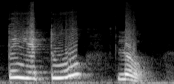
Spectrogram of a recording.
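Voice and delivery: तू लो drawn out slowly, in two separate parts; slow split syllables. Shown as a demonstration. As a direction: break तू लो apart slowly. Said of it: "ऐसा भी पढ़ सकते हैं". (धीरे धीरे तू लो)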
